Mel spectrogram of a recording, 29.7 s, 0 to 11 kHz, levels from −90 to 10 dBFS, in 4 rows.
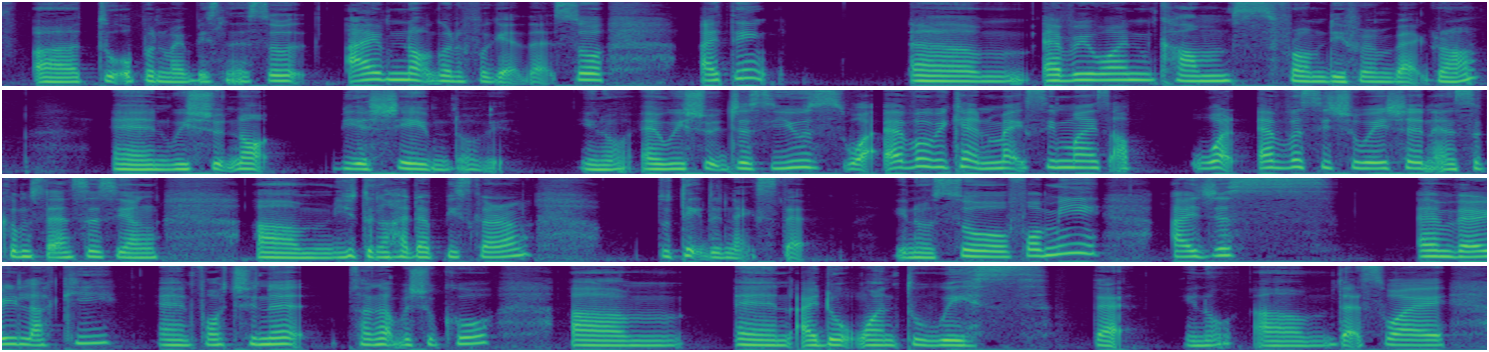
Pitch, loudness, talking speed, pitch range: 210 Hz, -20 LUFS, 165 wpm, 195-240 Hz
